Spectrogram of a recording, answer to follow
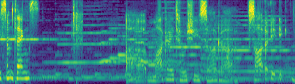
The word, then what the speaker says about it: SaGa: Makai Toushi SaGa. Did you guys actually know it's pronounced Saga?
